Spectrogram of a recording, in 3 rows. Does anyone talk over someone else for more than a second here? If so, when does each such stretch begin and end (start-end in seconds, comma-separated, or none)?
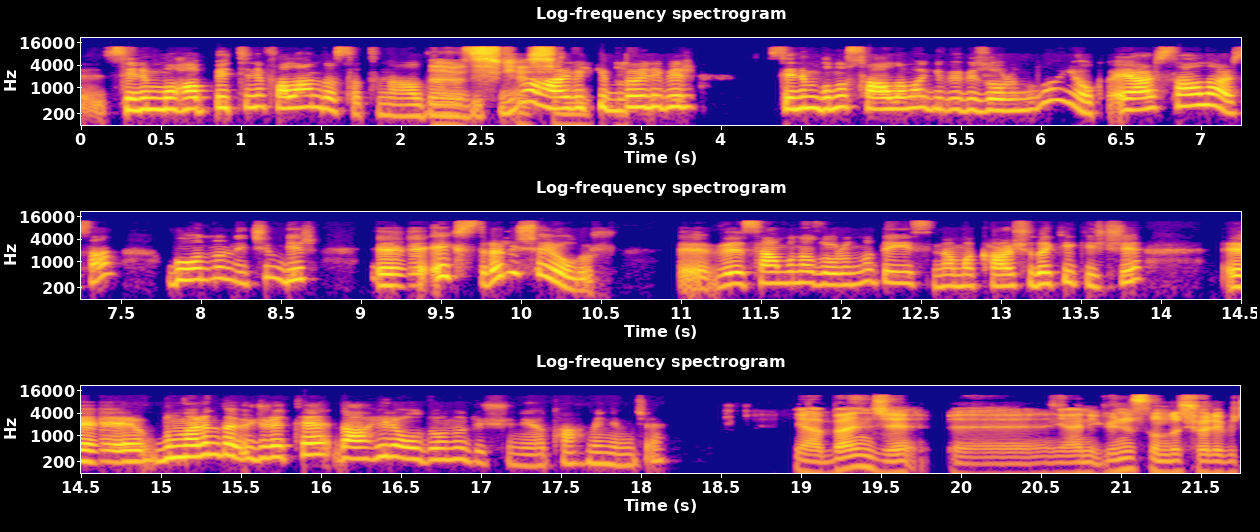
2.2-3.4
